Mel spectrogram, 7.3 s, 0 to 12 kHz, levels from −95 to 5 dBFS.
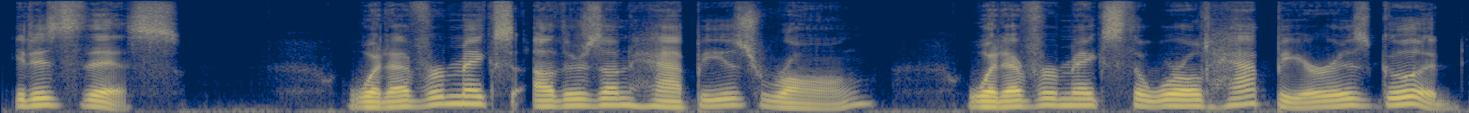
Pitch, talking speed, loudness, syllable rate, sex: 140 Hz, 130 wpm, -19 LUFS, 4.4 syllables/s, male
